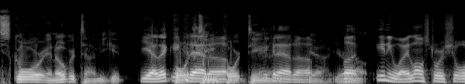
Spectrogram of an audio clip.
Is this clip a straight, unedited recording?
yes; 0 cuts

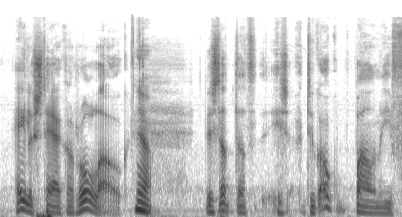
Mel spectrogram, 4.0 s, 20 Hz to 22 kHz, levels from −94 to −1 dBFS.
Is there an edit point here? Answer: no; 0 cuts

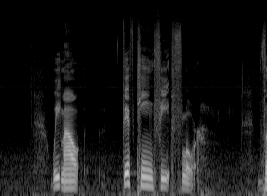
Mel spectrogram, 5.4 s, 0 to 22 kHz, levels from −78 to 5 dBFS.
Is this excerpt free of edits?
no; 2 cuts; at 1.2 s, 3.4 s

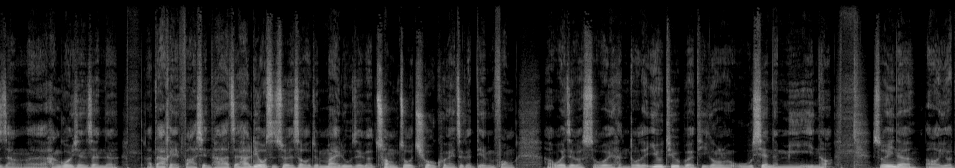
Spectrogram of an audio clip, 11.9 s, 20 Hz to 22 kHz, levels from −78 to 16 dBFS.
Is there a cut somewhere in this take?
no; 0 cuts

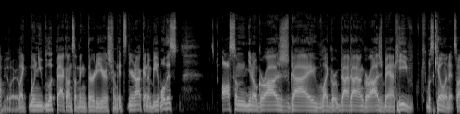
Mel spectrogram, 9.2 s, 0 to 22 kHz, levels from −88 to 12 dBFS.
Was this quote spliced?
yes; 4 cuts; at 2.3 s, 3.2 s, 7.0 s, 7.9 s

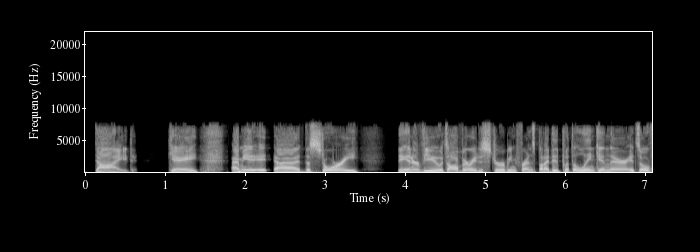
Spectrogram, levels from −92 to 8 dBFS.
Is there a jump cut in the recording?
no; 0 cuts

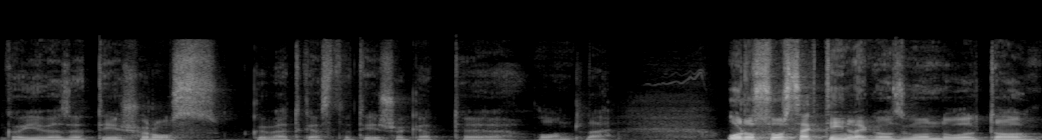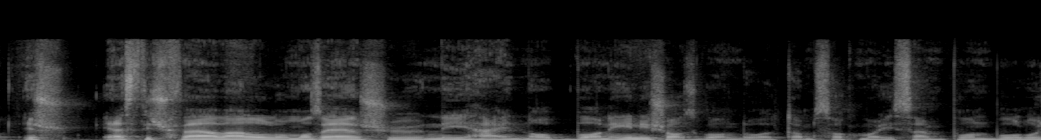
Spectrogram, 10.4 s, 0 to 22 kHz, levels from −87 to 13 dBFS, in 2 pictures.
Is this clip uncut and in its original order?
yes; 0 cuts

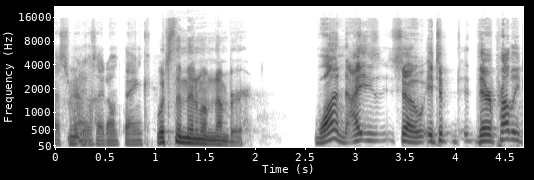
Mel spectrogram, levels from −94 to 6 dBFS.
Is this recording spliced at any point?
no; 0 cuts

